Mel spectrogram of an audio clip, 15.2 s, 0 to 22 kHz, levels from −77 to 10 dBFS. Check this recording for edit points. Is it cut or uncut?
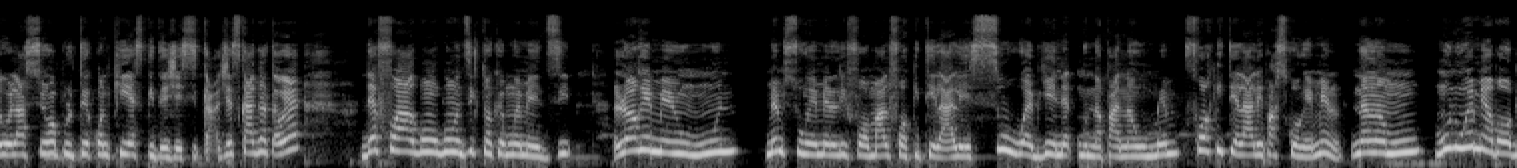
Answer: cut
